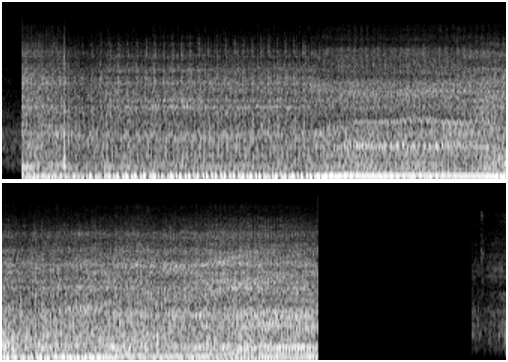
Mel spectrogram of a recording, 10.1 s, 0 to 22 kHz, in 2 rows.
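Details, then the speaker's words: KTM 890 Adventure S, 105 hp parallel twin at idle: busy mechanical clatter over an even exhaust beat that sounds broken, but every KTM tested sounds the same; normal valvetrain noise. "the mechanical noise from the the engine it's it sounds like it's broken and i don't get it i don't get it and every ktm i have tested sounds the same"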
